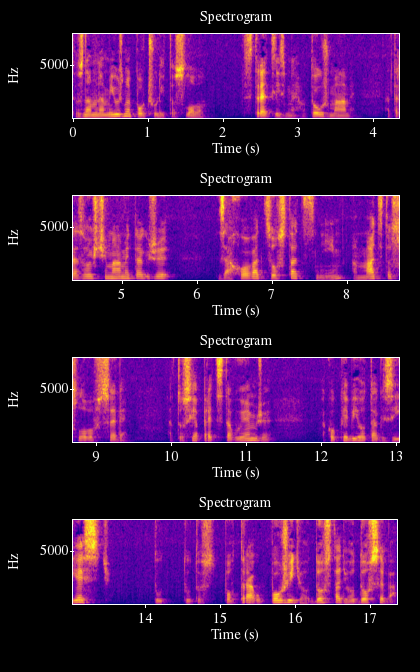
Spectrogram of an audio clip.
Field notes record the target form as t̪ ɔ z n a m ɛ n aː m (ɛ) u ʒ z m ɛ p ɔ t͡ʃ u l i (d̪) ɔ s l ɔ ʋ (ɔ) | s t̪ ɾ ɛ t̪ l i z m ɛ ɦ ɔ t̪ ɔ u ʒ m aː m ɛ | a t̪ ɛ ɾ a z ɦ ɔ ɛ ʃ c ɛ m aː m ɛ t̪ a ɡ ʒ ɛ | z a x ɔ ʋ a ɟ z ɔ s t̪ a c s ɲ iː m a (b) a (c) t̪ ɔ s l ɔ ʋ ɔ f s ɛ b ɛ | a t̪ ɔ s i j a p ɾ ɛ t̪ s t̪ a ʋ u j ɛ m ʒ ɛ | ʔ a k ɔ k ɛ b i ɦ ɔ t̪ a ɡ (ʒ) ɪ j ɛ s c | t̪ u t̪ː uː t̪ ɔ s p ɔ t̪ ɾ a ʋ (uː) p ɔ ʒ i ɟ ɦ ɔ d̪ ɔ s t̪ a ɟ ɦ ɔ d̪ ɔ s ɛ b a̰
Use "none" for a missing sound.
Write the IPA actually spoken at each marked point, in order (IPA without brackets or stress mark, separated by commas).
i, t̪, ɔ, m, c, z, u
